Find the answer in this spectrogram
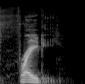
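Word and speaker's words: Wrede: And, you know, when I was, my last name is Frady.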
